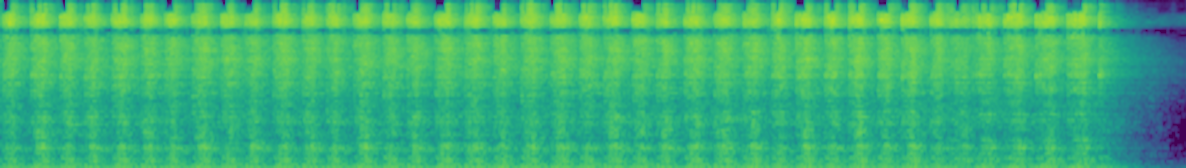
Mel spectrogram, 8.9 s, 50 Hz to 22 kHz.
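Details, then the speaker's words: Nissan RB25 in an R33 drift car, new 6Boost turbo manifold fitted, first start with no dump pipe on the turbo outlet, revved: loud raw pulsing bark rising and falling with revs; exhaust dumping straight out of the turbo. "It's going to sound like a massive exhaust leak, considering there is no dump pipe."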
